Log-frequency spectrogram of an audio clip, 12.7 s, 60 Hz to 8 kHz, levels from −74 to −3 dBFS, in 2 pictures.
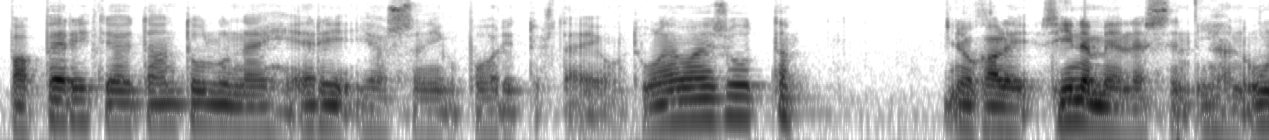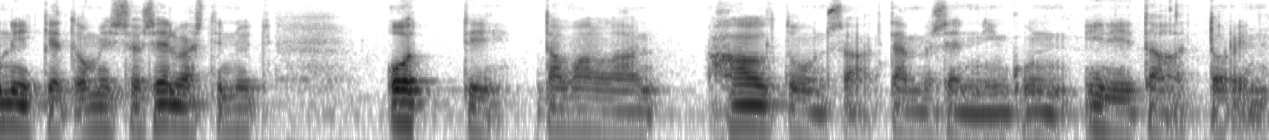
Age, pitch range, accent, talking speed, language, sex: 30-49, 95-115 Hz, native, 135 wpm, Finnish, male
